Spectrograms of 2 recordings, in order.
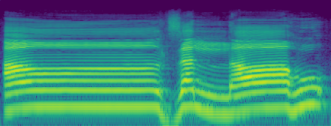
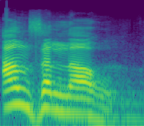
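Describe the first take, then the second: First: The n before z is hidden in nasal hum. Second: The n before z is pronounced clearly. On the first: The speaker calls it right. "बल्कि पढ़ा जाएगा अनजलनाहु। ये जो गुन्ना किया जा रहा है, इख्फा करके पढ़ा जा रहा है" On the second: The speaker calls it wrong. "इसको आप क्या पढ़ते हैं"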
